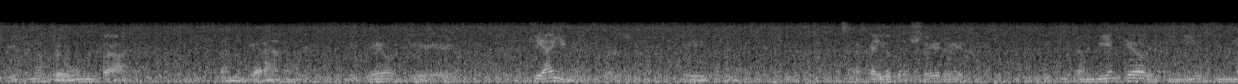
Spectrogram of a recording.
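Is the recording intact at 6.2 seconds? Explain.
No. At 6.2 s, as throughout the clip, there is echo with no canceller: the far end's loudspeaker output reaches its microphone and returns unremoved, so each phrase is trailed about 300 ms later by a thinner copy roughly 17 dB down.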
